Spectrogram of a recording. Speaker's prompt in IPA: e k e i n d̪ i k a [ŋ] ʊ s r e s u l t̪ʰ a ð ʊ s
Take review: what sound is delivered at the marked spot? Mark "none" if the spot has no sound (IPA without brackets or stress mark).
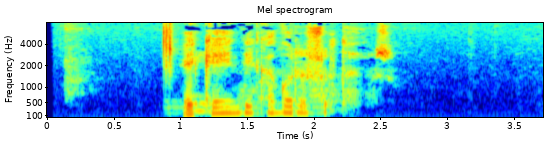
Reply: ŋ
